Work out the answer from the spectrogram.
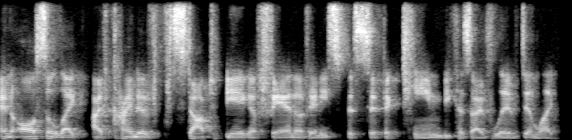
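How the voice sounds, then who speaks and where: A man's voice: low voice, flat delivery, moderate pace, a bit bright. A man with a Canadian accent, chatting informally as an interview host asking quiz questions. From Toronto, Canada.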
